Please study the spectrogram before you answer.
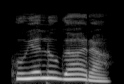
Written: ಕುಯ್ಲುಗಾರ

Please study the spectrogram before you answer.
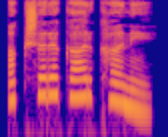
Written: ಅಕ್ಷರಕಾರ್ಖಾನೆ

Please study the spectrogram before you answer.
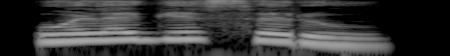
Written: ಒಳಗೆಸರು

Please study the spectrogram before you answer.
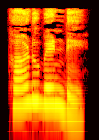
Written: ಕಡುಬಂಡೆ

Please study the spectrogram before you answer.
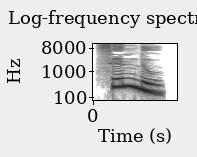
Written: ಸೆಂದು

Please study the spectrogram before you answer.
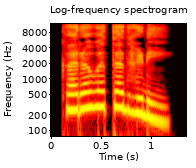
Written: ಕರವತಧಡಿ

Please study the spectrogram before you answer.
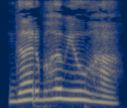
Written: ಗರ್ಭವ್ಯೂಹ

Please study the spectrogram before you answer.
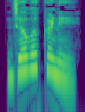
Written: ಜೀವಗುಣ

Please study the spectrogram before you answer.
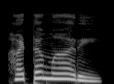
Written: ಹಠಮಾರಿ

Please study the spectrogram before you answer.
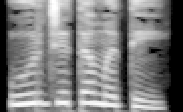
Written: ಊರ್ಜಿತಮತಿ

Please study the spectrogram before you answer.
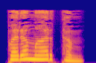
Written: ಪರಮಾರ್ಥಂ

